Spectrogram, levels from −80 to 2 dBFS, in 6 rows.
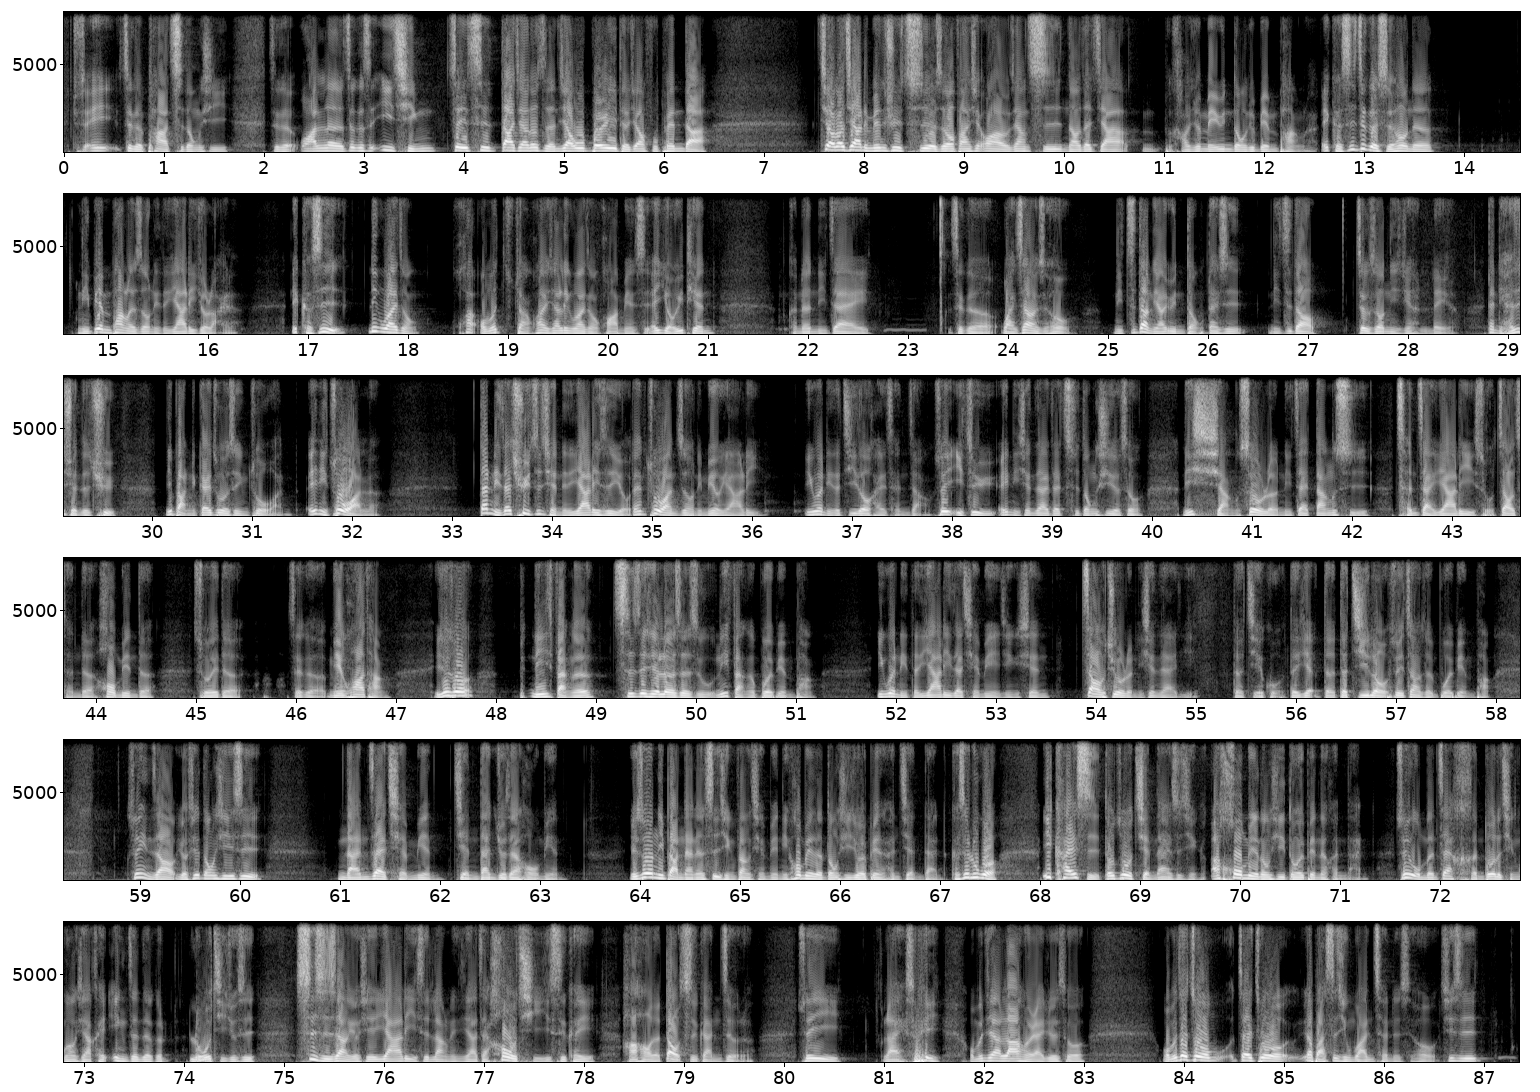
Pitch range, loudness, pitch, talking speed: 100-135 Hz, -10 LUFS, 115 Hz, 315 characters per minute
